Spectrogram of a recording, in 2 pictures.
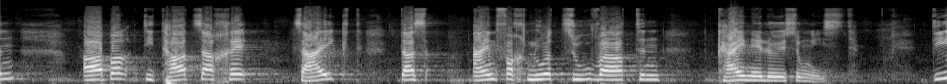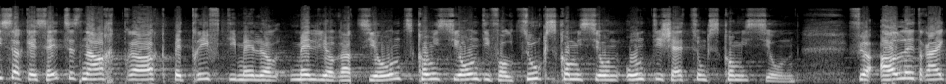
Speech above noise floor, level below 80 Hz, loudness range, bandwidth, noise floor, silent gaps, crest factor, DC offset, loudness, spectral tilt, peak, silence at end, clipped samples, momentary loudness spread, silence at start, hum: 28 dB; -34 dBFS; 2 LU; 16.5 kHz; -38 dBFS; none; 10 dB; under 0.1%; -9 LUFS; -3.5 dB/octave; 0 dBFS; 0 s; 0.1%; 12 LU; 0 s; none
